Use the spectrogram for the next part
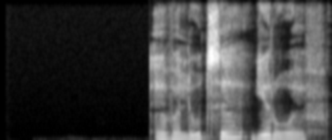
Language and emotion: Russian, neutral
